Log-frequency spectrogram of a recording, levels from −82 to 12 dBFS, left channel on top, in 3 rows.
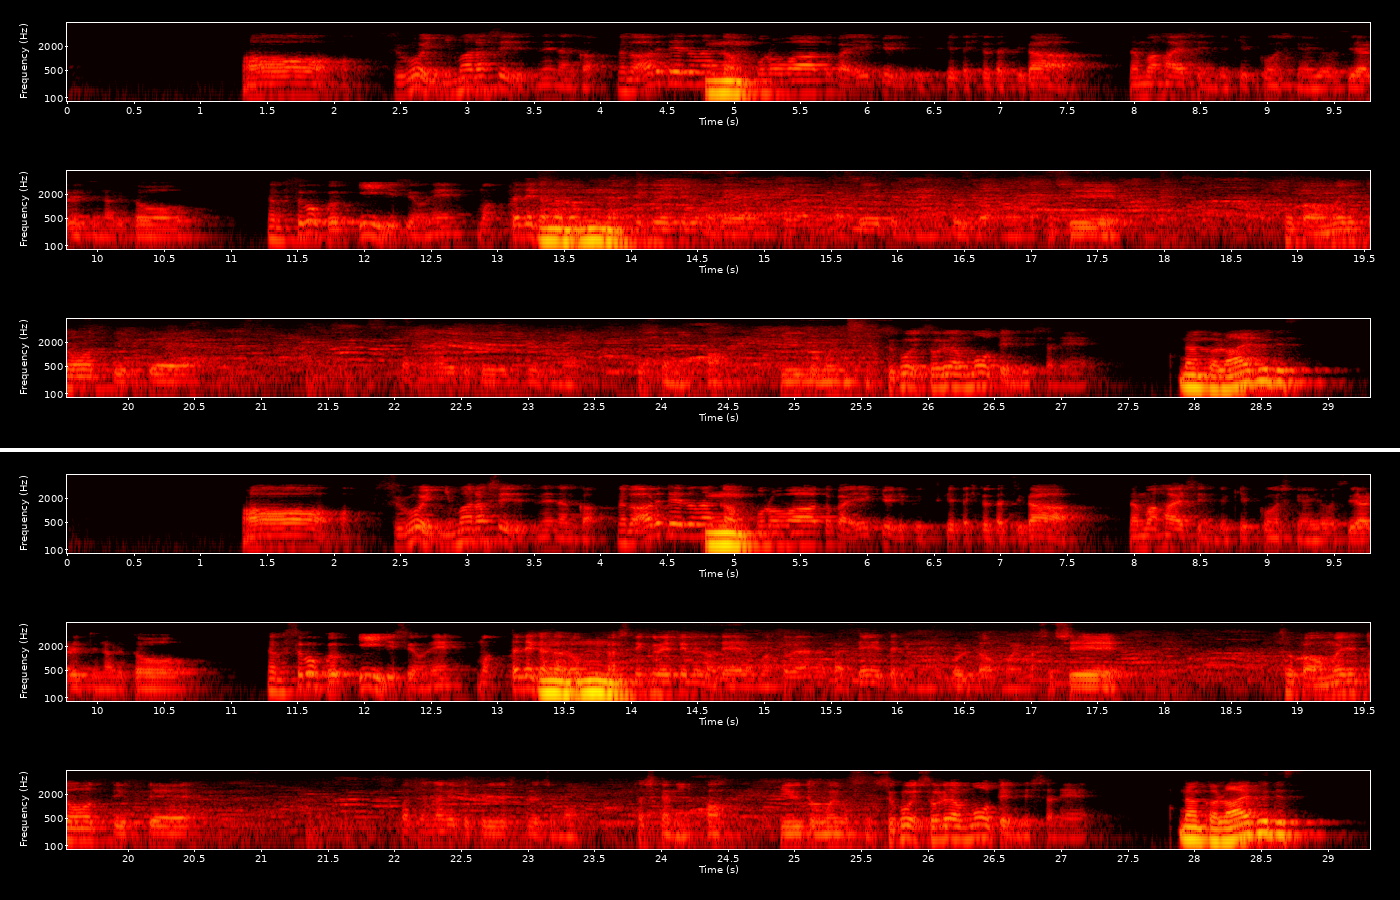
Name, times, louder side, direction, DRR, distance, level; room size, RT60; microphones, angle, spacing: voice 1, 1.3-7.5 8.0-10.7 11.3-17.7 18.9-20.5 21.9-23.4 23.8-24.5 24.9-27.2, right 2 dB, 45° right, 8 dB, 1.0 m, -40 dB
voice 2, 4.8-5.1 13.3-14.0 27.9-28.7, right 3 dB, 60° right, 7 dB, 0.6 m, -25 dB
sound 1, 13.1-25.6, left 2 dB, 60° left, 2.0 m, -47 dB
15.5 x 6.3 x 4.0 m, 0.67 s
head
